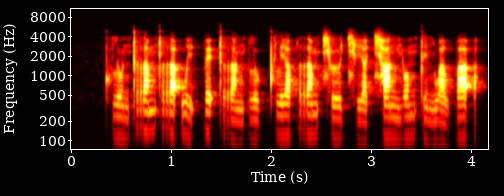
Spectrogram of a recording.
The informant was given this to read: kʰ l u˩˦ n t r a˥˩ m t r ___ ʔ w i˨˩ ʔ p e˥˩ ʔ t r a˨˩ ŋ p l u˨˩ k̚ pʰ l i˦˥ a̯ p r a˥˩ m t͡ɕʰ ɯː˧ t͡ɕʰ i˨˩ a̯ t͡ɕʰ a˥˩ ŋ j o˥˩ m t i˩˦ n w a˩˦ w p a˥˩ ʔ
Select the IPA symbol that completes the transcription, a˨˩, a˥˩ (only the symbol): a˥˩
